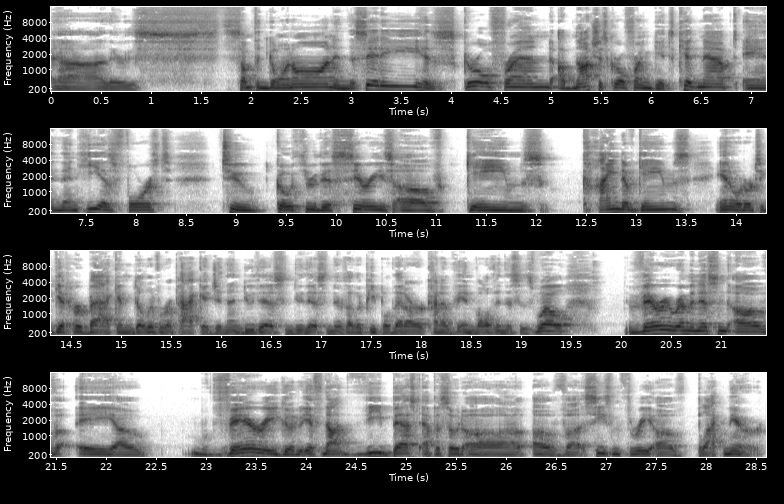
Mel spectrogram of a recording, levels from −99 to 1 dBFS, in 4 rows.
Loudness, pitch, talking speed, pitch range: -22 LUFS, 120 Hz, 165 wpm, 105-135 Hz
